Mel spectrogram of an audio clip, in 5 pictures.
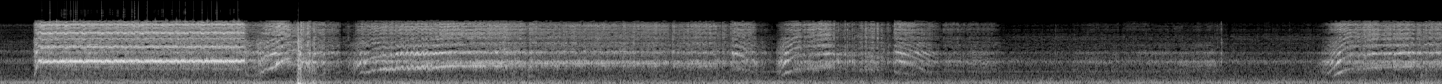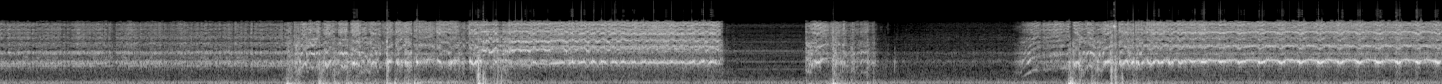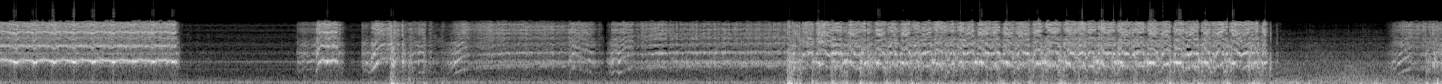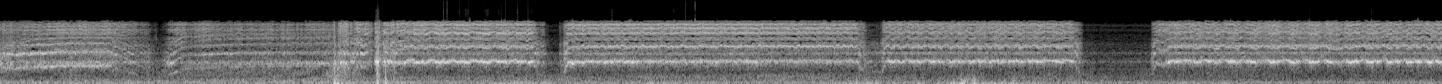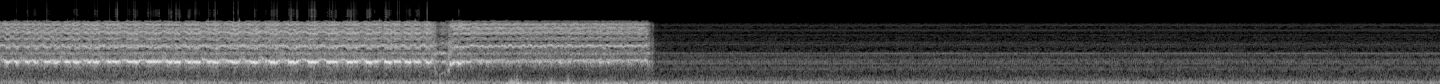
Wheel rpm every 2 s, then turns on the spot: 130, 170, 210, 200, 140, 20, 40, 230, 230, 260, 260, 80, 120, 300, 310, 150, 130, 180, 220, 200, 180, 100, 160, 240, 260, 290, 280, 190, 300, 310, 300, 290, 70, 0, 0, 0.
none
